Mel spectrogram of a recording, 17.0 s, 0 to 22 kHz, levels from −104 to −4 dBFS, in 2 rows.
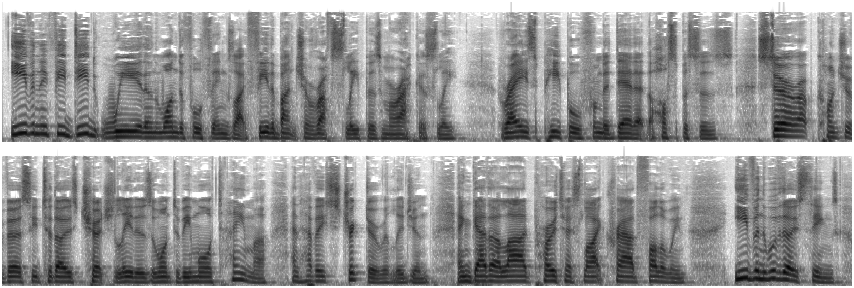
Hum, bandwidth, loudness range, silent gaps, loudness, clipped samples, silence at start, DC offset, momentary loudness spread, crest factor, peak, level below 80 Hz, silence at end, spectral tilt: none; 17 kHz; 3 LU; none; -17 LUFS; under 0.1%; 0.1 s; under 0.1%; 10 LU; 16 dB; 0 dBFS; -40 dBFS; 0 s; -4.5 dB/octave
